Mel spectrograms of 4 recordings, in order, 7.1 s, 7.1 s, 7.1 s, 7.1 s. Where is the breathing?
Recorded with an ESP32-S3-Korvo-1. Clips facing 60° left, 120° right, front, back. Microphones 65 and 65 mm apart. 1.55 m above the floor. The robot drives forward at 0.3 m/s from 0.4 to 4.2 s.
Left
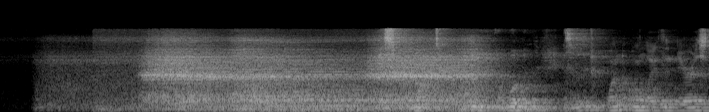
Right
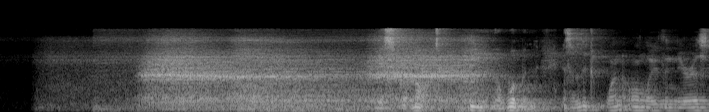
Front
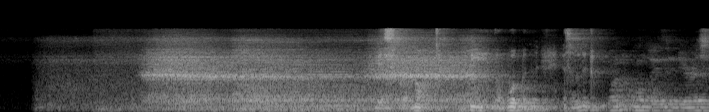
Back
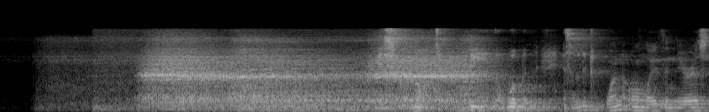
170° right, 0.9 m; by 4.7 s 175° right, 1.8 m.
